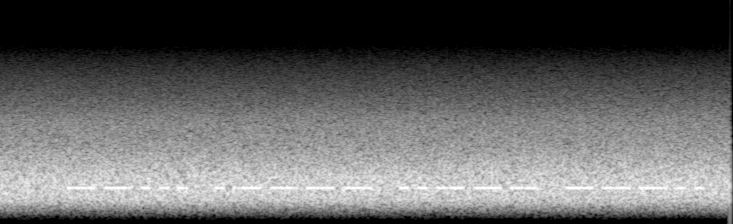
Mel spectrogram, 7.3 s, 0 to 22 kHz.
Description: Morse code, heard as a keyed tone, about 13 wpm, 650 Hz, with heavy radio static and a narrow filter. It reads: 7128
